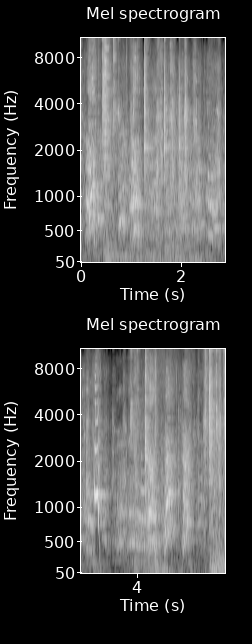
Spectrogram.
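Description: Dogs at a Russian animal shelter bark, yip and whimper in a busy stretch of overlapping calls, close and fairly loud, with a voice faintly mixed in.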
